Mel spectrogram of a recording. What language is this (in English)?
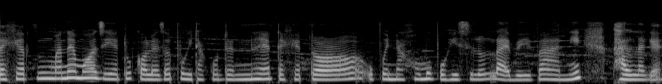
Assamese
